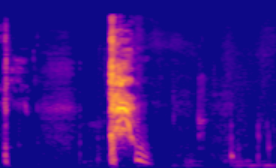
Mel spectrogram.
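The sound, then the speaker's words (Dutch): A single loud cough bursts out in a short harsh double-pulse, followed by quiet background noise and faint small movements. “Sorry voor mijn hoest.”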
